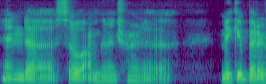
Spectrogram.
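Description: Soft-spoken, a man talks at a fairly quick pace against a quiet background. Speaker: programming tutorial maker. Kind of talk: tutorial. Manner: soft-spoken, low voice; hesitant, many fillers.

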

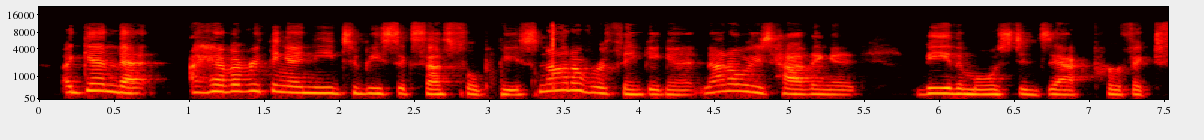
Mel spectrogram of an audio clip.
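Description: Against a quiet background, a woman with a medium pitch speaks at a moderate pace, somewhat breathy, with very wide pitch swings. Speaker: meditation teacher. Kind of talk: instructional workshop. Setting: video class with participants.

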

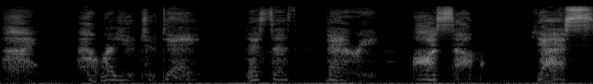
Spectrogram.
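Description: In a put-on character voice, someone whispers, breathy and raspy, at a very slow pace with long, frequent pauses. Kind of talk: reading dub lines in a tutorial. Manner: quiet but projected.

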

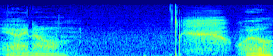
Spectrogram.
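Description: Over light background noise, a man speaks fairly slowly in a bright, sharp tone with a dry, echo-free sound. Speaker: ASMR roleplay doctor. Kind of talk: ASMR medical roleplay. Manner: soft-spoken, relaxing. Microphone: headset.

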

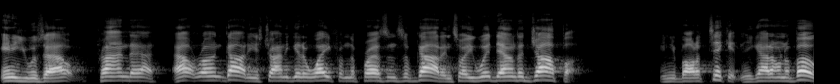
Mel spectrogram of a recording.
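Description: Against a quiet background, a man talks at a fairly quick pace with a high pitch and fairly even intonation. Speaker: preacher. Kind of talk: sermon. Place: church.

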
